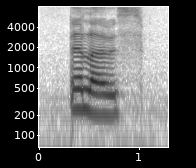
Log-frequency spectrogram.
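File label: "billows", American English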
